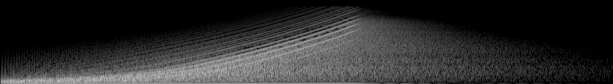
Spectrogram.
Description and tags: A request from "zeezack" for a teleportation sound. This is an element of the final version (fx379) - a telephone buzzing noise I created with an fm synth - pitched up at two different frequencies, pitched down at another - remixed and with reverb added.
synth, tones, soundeffect, sci-fi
